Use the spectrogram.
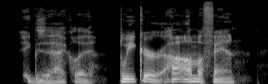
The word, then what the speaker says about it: Bleecker: If you pull the Ace knives up, it's listed in there and it's spelled B L E C K E R. I do believe like Bleecker Street in New York City.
